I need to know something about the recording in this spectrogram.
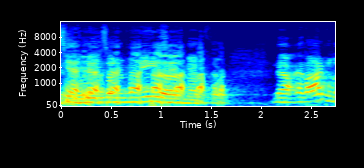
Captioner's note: laughter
